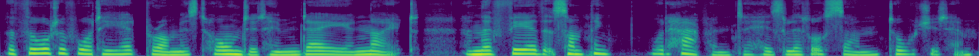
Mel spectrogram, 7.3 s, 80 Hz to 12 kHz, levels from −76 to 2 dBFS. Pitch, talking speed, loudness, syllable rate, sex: 200 Hz, 205 wpm, -16 LUFS, 5.1 syllables/s, female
